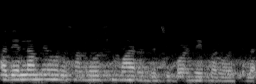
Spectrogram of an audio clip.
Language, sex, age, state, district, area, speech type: Tamil, female, 30-45, Tamil Nadu, Cuddalore, rural, spontaneous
